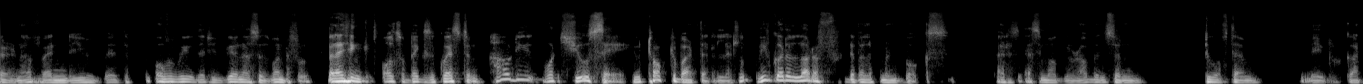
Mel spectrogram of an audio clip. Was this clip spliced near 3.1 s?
yes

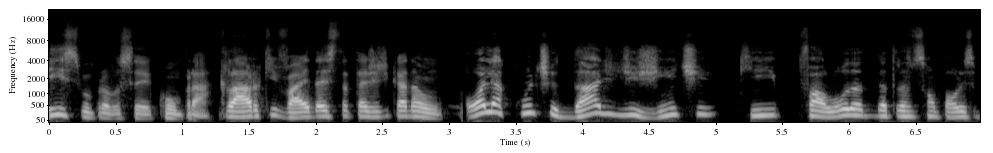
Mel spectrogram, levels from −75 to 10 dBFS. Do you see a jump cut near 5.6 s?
no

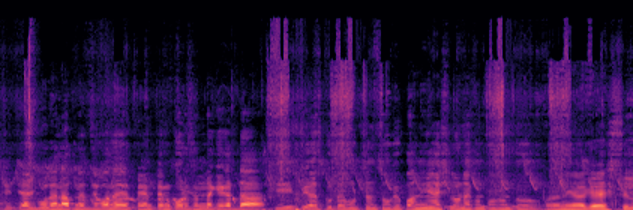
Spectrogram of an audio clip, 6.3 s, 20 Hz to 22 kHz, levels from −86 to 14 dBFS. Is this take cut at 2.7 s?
yes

